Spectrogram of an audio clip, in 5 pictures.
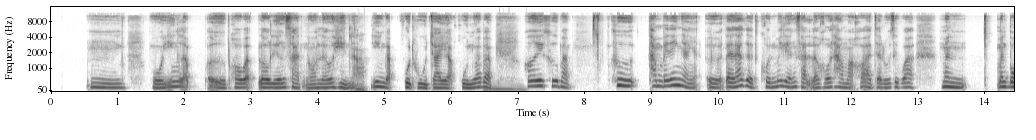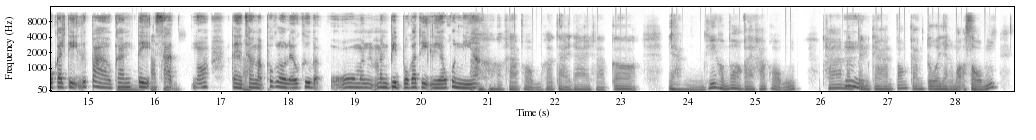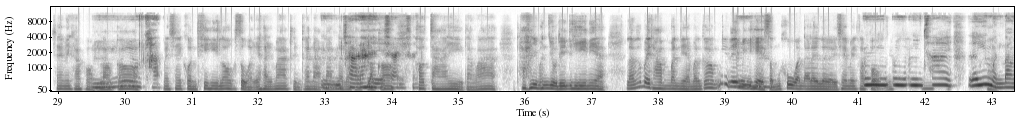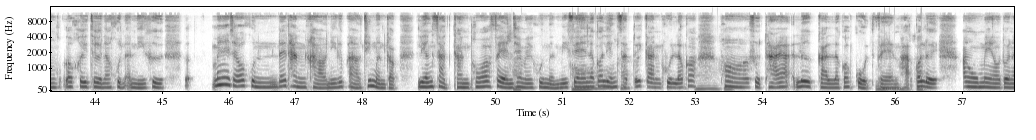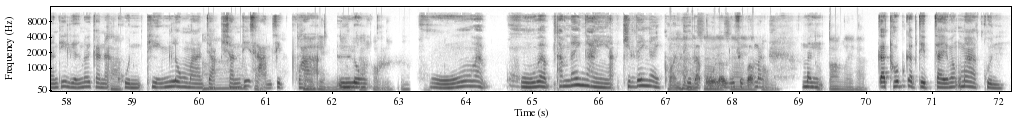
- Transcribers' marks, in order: "แบบ" said as "แล็บ"; tapping; distorted speech; tsk; tsk; laughing while speaking: "อ๋อ"; mechanical hum; laughing while speaking: "ที่โลกสวยอะไร"; laughing while speaking: "ใช่"; laughing while speaking: "ถ้าให้มันอยู่ดี ๆ เนี่ย"; background speech; chuckle
- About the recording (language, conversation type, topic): Thai, unstructured, ควรมีบทลงโทษอย่างไรกับผู้ที่ทารุณกรรมสัตว์?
